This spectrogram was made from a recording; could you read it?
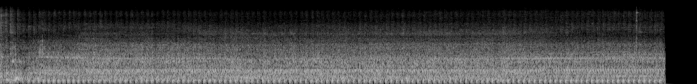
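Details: John Deere LA115 riding mower after replacing worn mower deck spindle bearings that had caused vibration; steady single-cylinder chug about four beats a second with no grinding or squeal from the deck; running normally.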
